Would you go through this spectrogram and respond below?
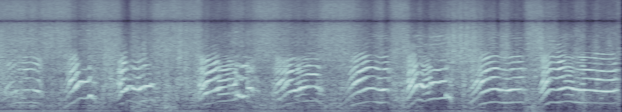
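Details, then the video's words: Thunder, a Siberian Husky, cries and howls during grooming: repeated rising-then-falling yowls about once a second, harmonic and wavering, over a steady hiss of grooming equipment. "Cry Baby Husky"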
